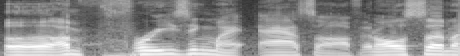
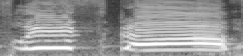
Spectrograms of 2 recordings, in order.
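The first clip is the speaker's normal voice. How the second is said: put-on high loud pleading girlfriend; 4 dB louder than usual. Girlfriend begging drunk boyfriend to quit, high loud plea. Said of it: "his girlfriend's like".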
